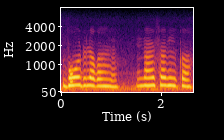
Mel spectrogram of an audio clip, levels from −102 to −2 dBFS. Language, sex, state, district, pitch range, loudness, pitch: Hindi, female, Madhya Pradesh, Bhopal, 240-265 Hz, -15 LUFS, 255 Hz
